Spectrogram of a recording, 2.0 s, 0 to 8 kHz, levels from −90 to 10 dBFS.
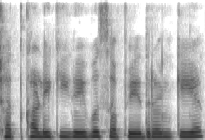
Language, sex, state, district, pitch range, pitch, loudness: Hindi, female, Chhattisgarh, Sukma, 215-230 Hz, 225 Hz, -15 LUFS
